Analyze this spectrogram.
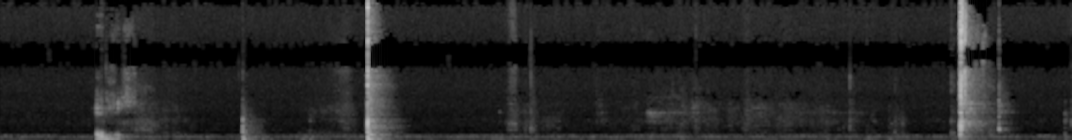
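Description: An egg is tapped sharply against a container.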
